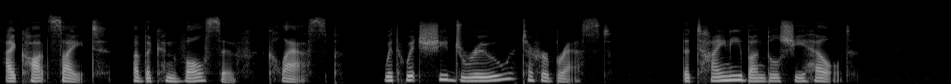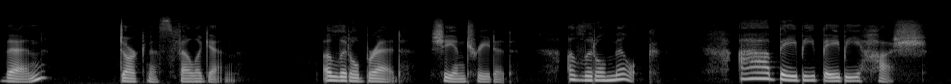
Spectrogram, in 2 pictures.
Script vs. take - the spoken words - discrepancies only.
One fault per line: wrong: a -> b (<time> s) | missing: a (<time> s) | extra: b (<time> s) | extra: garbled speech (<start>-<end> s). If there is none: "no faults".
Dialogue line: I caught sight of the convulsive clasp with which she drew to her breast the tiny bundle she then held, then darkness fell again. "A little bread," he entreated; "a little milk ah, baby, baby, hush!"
missing: then (8.0 s)
wrong: he -> she (13.8 s)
